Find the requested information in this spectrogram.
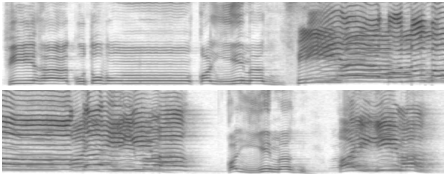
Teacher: گول تا کو ہا سے بدل دیں گے، اس کو کہتے ہیں وقف بالابدال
